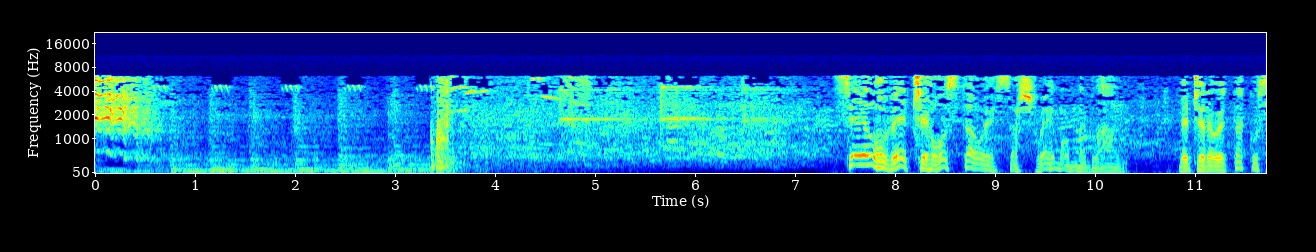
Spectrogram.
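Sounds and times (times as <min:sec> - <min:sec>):
horse neighing: 0:00.0 - 0:00.7
speech: 0:07.5 - 0:11.7.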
